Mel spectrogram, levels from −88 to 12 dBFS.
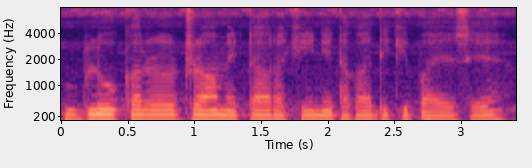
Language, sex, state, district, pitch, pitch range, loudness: Nagamese, male, Nagaland, Dimapur, 115 Hz, 110-120 Hz, -15 LUFS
